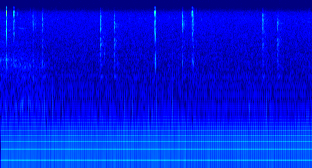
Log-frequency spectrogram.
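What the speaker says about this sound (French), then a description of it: "un clic gauche et j'appuie avec la molette de la souris" Sharp computer mouse clicks, a left click and a scroll-wheel press, scattered crisp taps over a steady low hum, close and fairly faint.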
